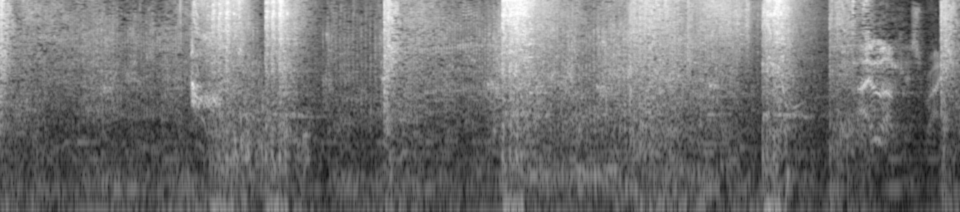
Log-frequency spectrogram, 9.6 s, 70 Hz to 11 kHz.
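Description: A rifle firing in the video game Mass Effect 2, with repeated loud booming shots and bursts across a dense combat soundscape, and voices in the mix.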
